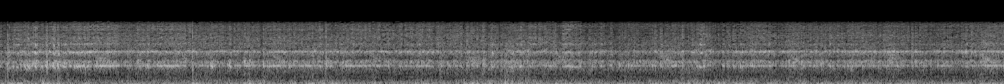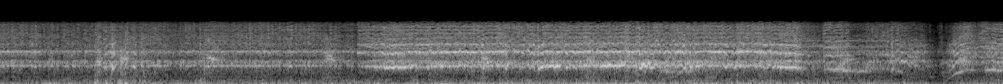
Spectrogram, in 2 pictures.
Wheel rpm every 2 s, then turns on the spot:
230, 230, 230, 230, 230, 230, 230, 200, 190, 150.
none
